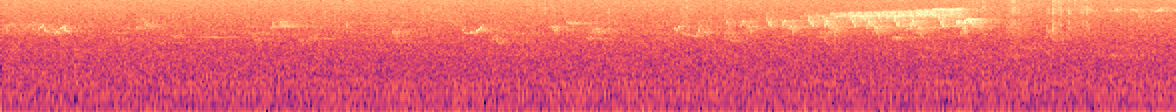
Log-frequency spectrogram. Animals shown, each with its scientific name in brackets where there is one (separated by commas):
Ovenbird (Seiurus aurocapilla), Northern Parula (Setophaga americana), Red-eyed Vireo (Vireo olivaceus), Black-and-white Warbler (Mniotilta varia)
